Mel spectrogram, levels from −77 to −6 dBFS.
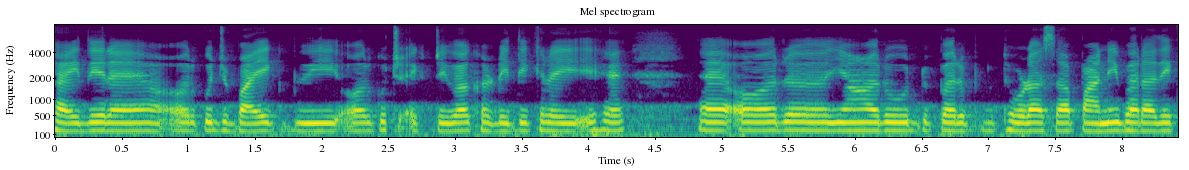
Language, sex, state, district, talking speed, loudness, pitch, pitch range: Hindi, female, Chhattisgarh, Bilaspur, 180 wpm, -13 LUFS, 170 Hz, 165-170 Hz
